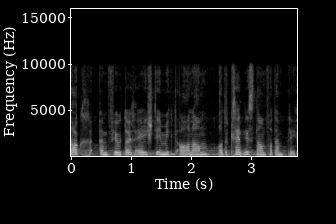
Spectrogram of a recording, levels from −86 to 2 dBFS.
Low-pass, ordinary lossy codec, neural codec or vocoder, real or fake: 9.9 kHz; AAC, 96 kbps; vocoder, 22.05 kHz, 80 mel bands, WaveNeXt; fake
